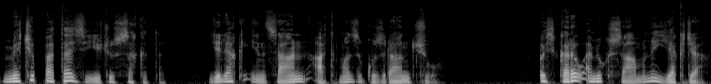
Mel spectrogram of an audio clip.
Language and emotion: Kashmiri, sad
